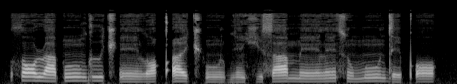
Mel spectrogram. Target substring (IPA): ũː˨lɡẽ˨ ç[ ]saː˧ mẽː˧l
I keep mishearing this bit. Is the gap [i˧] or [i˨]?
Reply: i˨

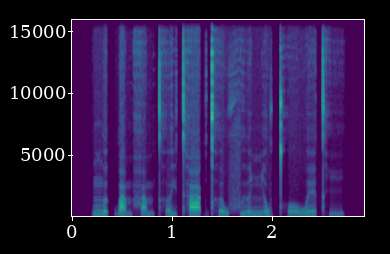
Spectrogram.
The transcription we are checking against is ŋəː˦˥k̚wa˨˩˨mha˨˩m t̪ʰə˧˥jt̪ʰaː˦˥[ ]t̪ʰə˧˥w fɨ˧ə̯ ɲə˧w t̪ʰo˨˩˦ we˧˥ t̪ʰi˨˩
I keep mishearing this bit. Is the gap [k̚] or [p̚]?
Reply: k̚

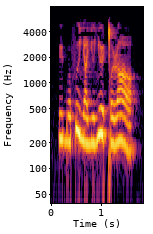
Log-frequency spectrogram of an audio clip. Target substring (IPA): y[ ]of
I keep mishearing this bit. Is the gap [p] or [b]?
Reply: b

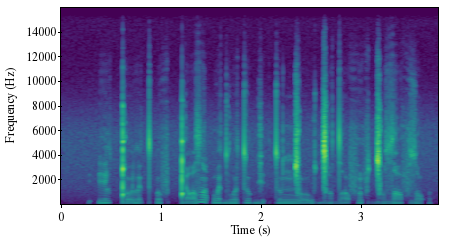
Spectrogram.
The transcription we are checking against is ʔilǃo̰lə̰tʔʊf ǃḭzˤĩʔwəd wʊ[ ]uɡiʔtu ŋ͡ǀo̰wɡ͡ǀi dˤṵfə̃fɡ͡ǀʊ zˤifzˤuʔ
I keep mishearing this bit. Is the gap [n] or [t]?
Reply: t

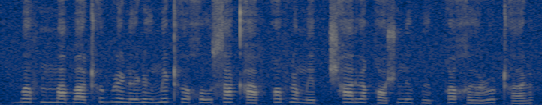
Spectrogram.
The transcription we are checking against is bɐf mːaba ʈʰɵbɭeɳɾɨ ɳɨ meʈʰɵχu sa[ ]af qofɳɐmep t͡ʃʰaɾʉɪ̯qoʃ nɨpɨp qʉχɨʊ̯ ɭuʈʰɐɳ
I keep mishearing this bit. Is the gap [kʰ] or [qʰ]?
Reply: kʰ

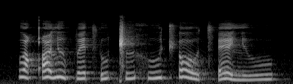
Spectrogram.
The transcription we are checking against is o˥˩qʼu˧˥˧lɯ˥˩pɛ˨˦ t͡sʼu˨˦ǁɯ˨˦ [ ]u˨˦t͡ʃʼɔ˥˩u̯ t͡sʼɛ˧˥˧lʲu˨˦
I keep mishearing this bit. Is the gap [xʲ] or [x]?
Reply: x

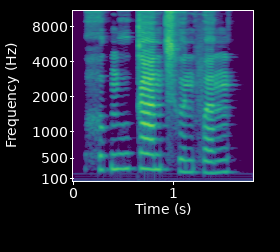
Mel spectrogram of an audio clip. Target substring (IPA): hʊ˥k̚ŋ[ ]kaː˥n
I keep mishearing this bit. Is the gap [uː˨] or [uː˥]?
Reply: uː˥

